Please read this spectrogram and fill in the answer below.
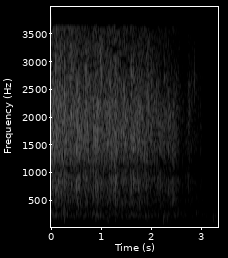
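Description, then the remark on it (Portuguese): An audience applauding together, a dense, steady wash of clapping that holds for a few seconds and then gradually thins and fades toward the end, with no voices over it. “Então aplaude ele bem.”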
